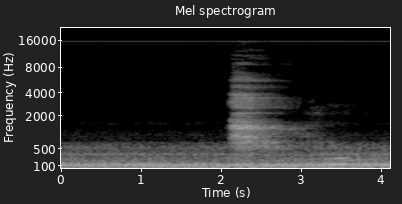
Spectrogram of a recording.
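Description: A woman sighs once, a long breathy exhale about two seconds in that fades away. Under it runs the steady low rumble of a car cabin on the move.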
